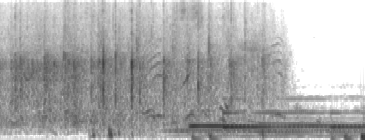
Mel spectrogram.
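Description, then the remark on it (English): A church audience claps steadily in a dense, sustained burst of applause for people coming from their seats to the front, with voices and cheers mixed in, while low organ or keyboard tones rise underneath toward the end. “Give them a big round of applause as they make their way out the front.”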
